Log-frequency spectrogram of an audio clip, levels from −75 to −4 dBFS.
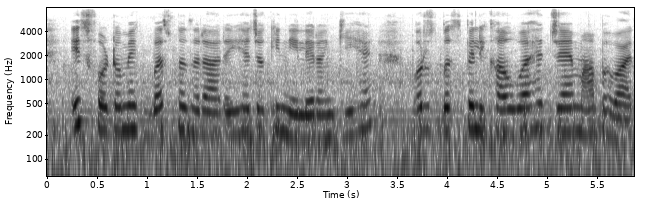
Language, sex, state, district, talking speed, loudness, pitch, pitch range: Hindi, female, Haryana, Jhajjar, 255 wpm, -17 LUFS, 215 Hz, 195-225 Hz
